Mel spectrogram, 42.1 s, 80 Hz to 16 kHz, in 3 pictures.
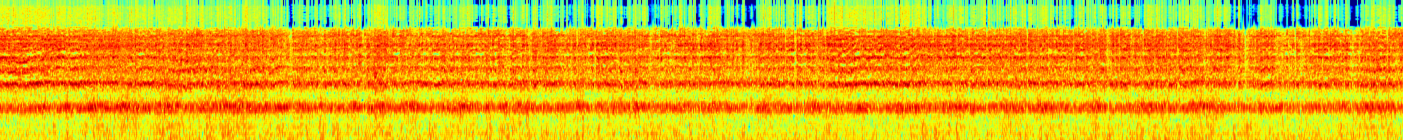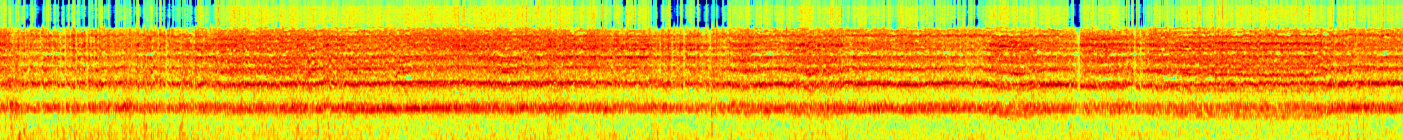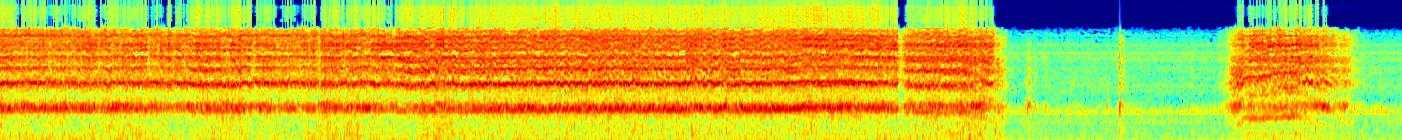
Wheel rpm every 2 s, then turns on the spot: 230, 230, 230, 230, 230, 230, 240, 230, 220, 230, 230, 220, 220, 220, 230, 230, 210, 210, 200, 30, 60.
38-42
